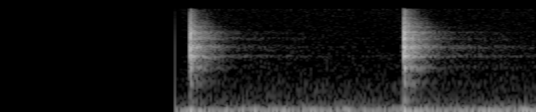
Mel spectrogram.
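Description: Two sharp wooden clicks about three quarters of a second apart: drumsticks struck together in a count-in before the band starts the song.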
